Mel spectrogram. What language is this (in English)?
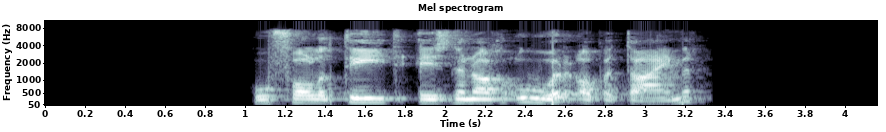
Western Frisian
